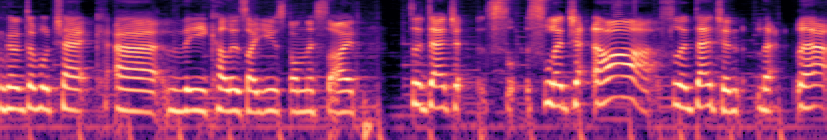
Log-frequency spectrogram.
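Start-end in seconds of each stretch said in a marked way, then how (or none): 4.1-8.3 tongue-tied, chopped false starts stumbling on sledge. Trying and failing to pronounce a hard name: stumbling over a word. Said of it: "I can't say it".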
